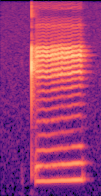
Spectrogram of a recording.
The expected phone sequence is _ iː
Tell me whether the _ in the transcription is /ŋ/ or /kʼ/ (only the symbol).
kʼ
